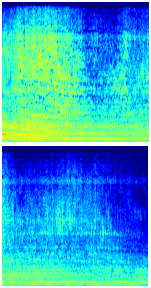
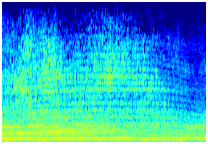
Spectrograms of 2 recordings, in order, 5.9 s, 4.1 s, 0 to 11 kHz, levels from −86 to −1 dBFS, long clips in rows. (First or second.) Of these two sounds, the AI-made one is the first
